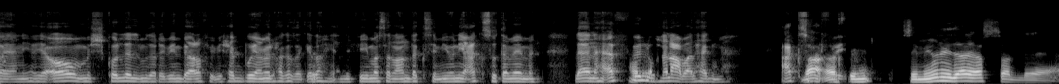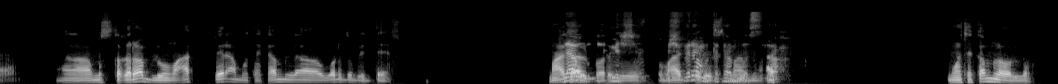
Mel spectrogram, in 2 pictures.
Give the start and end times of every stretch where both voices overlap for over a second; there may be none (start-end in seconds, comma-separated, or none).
16.2-18.4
